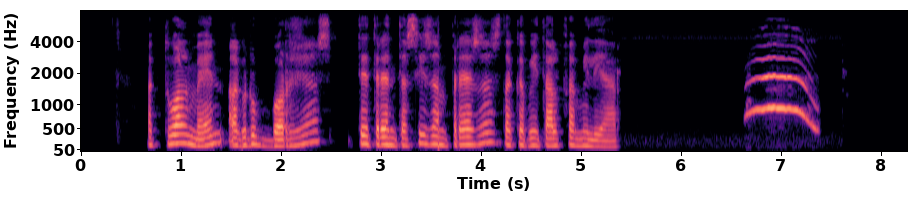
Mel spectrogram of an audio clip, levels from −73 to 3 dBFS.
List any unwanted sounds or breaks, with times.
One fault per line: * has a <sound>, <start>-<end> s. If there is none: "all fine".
* has a laugh, 6.6-7.4 s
